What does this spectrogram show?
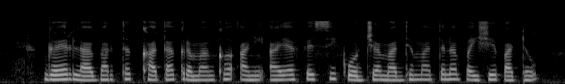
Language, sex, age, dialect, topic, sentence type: Marathi, female, 46-50, Southern Konkan, banking, statement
